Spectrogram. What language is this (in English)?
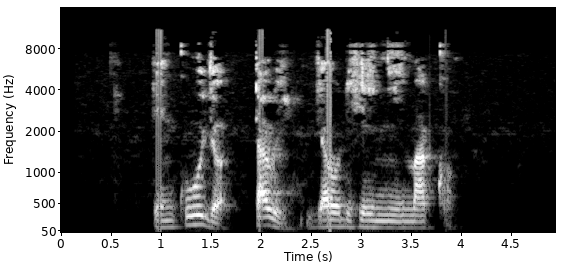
Borgu Fulfulde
